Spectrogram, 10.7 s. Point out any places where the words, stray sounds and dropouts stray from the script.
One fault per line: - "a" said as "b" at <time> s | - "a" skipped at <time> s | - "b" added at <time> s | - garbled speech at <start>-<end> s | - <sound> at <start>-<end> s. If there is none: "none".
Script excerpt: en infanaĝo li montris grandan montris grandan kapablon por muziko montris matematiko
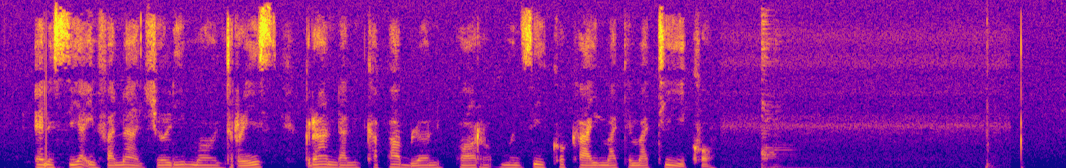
- "sia" added at 0.6 s
- "montris grandan" skipped at 3.5 s
- "montris" said as "kaj" at 5.8 s
- thud at 7.6-8.7 s
- thud at 9.9-10.1 s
